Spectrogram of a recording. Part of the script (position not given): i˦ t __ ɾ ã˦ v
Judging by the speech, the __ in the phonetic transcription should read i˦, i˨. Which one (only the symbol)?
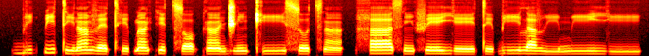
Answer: i˨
